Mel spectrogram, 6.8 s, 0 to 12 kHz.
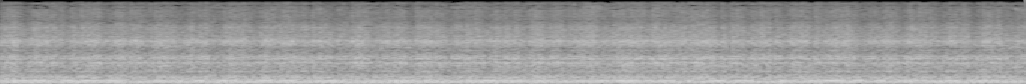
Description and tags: Woodman's grocery store ambiance 1
I think this was recorded in the dairy section.
A different grocery store than the one heard in "field recording of a Pick 'n Save grocery store" (12/04/2016).
Recorded 10/03/2015.
ambience, ambient, field-recording, grocery, mechanical, noise, urban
